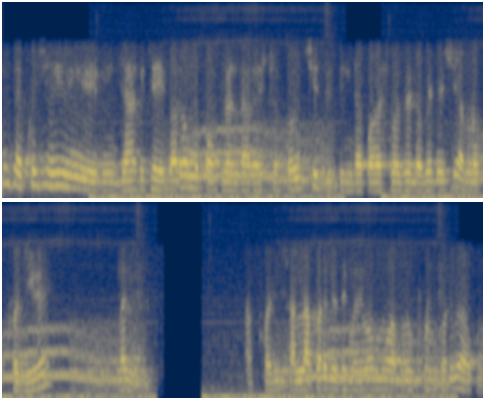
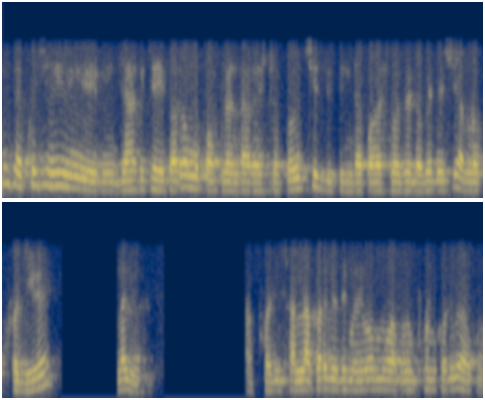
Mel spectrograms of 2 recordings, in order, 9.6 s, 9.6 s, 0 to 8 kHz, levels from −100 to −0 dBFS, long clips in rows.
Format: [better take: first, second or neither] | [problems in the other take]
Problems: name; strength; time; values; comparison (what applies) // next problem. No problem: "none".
second | background sound (Growling); 7 dB below the speech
